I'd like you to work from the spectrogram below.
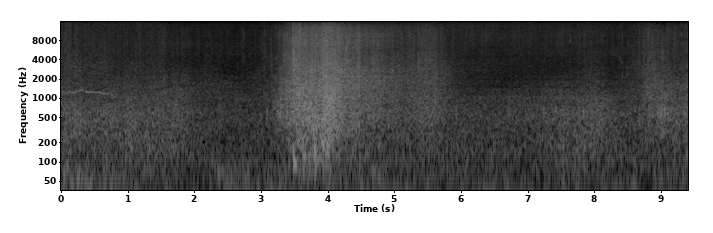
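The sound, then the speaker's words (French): Ocean waves wash onto a sandy beach. Soft, steady surf hiss swells into one fuller breaking surge midway, eases back, and begins to rise again at the end, faint overall. “Vous entendez les vagues, quelques oiseaux au loin.”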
